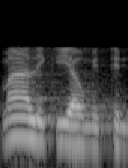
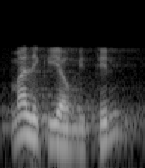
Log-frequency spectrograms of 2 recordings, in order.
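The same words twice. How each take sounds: First: The first vowel is held long. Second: The first vowel is kept short. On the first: "bisa dibaca manya panjang" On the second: "bisa dibaca manya pendek"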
